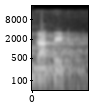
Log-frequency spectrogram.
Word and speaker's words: RAPD: So it is random amplification of polymorphic DNA, rapid or pronounced rapid.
